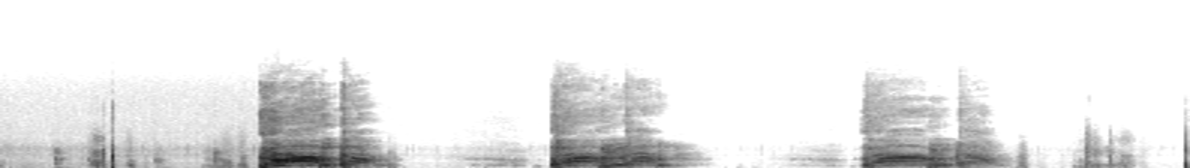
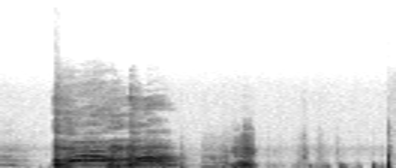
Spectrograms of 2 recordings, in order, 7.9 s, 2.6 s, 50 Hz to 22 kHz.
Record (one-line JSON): {"three_cough_length": "7.9 s", "three_cough_amplitude": 27460, "three_cough_signal_mean_std_ratio": 0.36, "cough_length": "2.6 s", "cough_amplitude": 32768, "cough_signal_mean_std_ratio": 0.53, "survey_phase": "alpha (2021-03-01 to 2021-08-12)", "age": "18-44", "gender": "Male", "wearing_mask": "No", "symptom_shortness_of_breath": true, "symptom_fatigue": true, "smoker_status": "Ex-smoker", "respiratory_condition_asthma": false, "respiratory_condition_other": false, "recruitment_source": "Test and Trace", "submission_delay": "4 days", "covid_test_result": "Positive", "covid_test_method": "RT-qPCR"}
